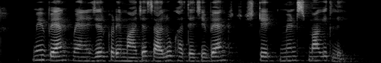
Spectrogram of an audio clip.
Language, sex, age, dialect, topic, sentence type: Marathi, female, 25-30, Standard Marathi, banking, statement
